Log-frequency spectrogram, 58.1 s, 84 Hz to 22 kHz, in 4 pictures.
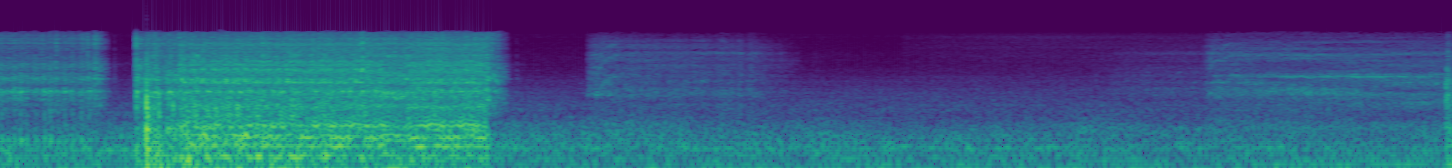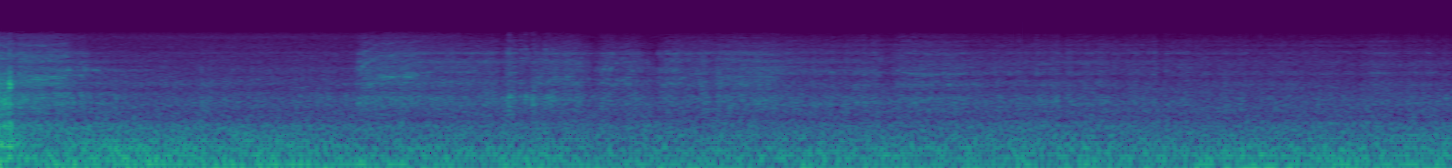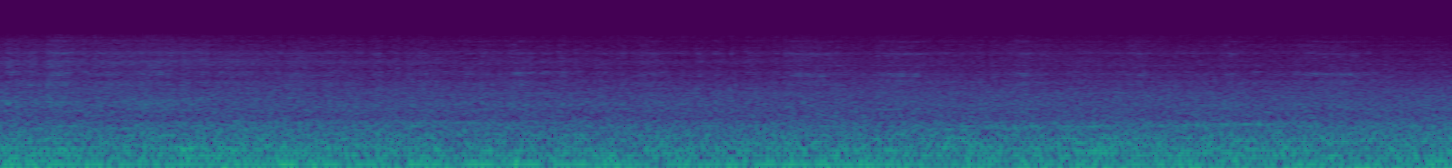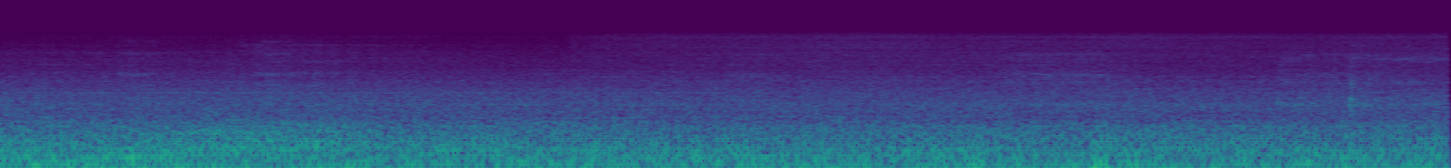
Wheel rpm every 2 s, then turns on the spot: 100, 210, 110, 0, 0, 0, 0, 0, 0, 0, 0, 0, 0, 0, 0, 0, 0, 0, 0, 0, 0, 0, 0, 0, 0, 0, 0, 0, 0.
0-2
